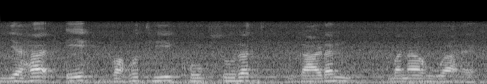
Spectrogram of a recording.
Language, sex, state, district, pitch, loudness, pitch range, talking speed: Hindi, male, Uttar Pradesh, Lalitpur, 140 Hz, -18 LUFS, 130-160 Hz, 110 wpm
